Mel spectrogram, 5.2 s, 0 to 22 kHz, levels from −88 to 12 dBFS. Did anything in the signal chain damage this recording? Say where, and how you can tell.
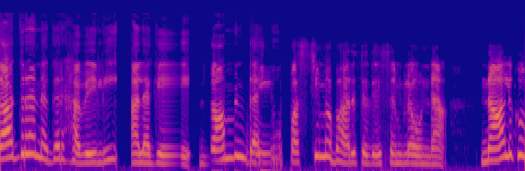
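Yes, two faults, both in the call's network and codec path.

Repeated packet loss (robotic sound) runs from 1.63 to 2.73 s, starting right after "నగర్ హవేలీ అలాగే". Four separate holes open in that span, the longest 172 ms. Each is papered over by stretching the last good sound, so about a third of the stretch (349 ms) is synthetic fill and 180 ms is outright gone. That gives a choppy stutter. Unlike a bitrate drop, the sound is broken into pieces, not dulled evenly.

A call bitrate drop starts at 2.42 s and lasts to the end. The network's bandwidth estimate fell and the Opus encoder was told to spend far fewer bits, which fits a fall from about 40 kbps to 8 kbps. For the last 2 s or so it sits at that floor. The audio turns coarse, and the top end is cut from 20 kHz down to 8 kHz. Unlike packet loss, nothing is missing. 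The whole signal is continuously muffled.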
